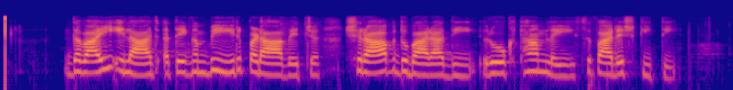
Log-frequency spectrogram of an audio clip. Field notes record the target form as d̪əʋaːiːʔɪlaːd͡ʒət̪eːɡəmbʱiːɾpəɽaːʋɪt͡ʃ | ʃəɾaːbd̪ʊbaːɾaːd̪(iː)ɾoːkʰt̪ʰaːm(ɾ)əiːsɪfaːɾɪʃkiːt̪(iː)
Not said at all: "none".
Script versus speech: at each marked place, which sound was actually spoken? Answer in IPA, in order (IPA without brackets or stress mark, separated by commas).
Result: iː, l, iː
